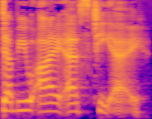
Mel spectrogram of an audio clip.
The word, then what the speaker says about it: Worcester: It's like, I swear to God, if you're not from the Northeast, it is pronounced Wista.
